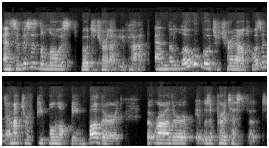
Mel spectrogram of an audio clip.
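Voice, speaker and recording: A somewhat breathy woman's voice, medium in pitch, at a fairly quick pace. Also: ordinary pitch variation. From Iraq, left age six. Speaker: newspaper editor. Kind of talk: interview.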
